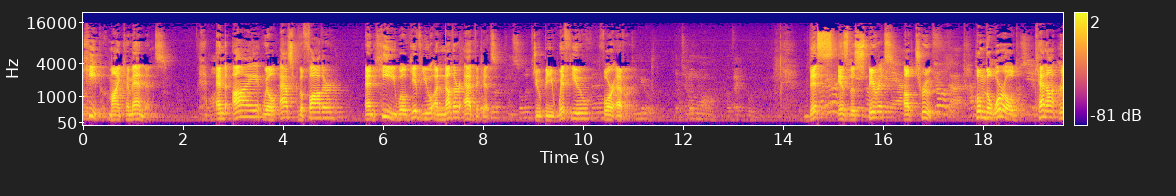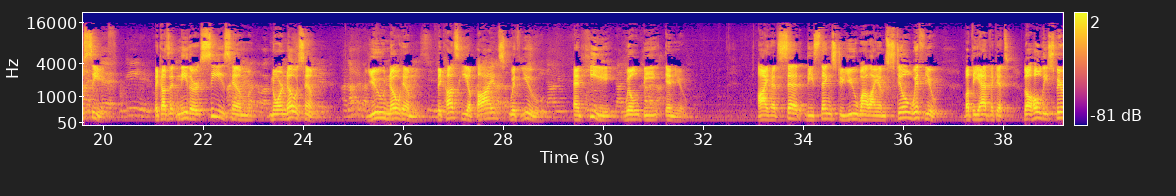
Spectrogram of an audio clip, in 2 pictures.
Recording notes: Sermon preached at Good Shepherd Evangelical Lutheran Church in Lexington, VA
